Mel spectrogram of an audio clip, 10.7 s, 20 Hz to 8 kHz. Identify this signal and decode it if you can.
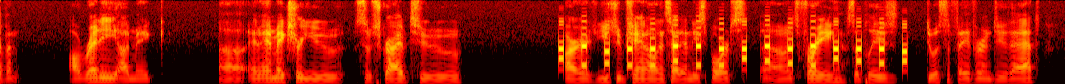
DTMF, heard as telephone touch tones, dialled by machine, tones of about 50 ms, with speech in English. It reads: 0342293209530857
